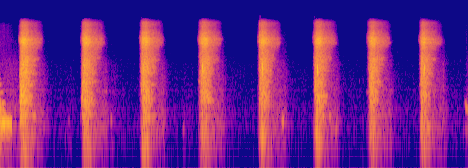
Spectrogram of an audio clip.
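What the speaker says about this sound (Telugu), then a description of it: "గమనించారా నేను గాలి విడిచిపెట్టేది మీకు ఎక్కువ శ్రద్ధ వినిపిస్తుంది" Eight sharp, forceful exhalations through the nose during a yoga breathing exercise, at a steady rhythm, roughly one per second, each a short loud puff followed by silence.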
